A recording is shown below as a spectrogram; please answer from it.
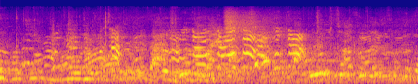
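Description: Overlapping chatter of several high-pitched, mostly female voices calling out at once during a wheelchair basketball game, with no single speaker standing out.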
